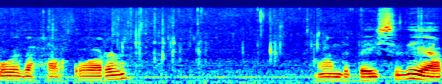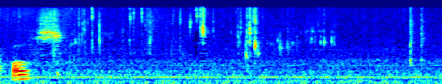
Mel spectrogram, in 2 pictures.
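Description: Water pours into a dish.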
